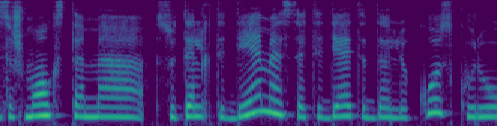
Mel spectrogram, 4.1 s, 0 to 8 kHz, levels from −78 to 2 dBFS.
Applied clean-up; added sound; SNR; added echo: none; none; none; none.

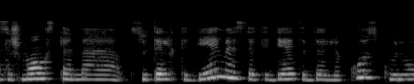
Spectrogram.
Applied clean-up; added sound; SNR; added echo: neural mask model DeepFilterNet 3.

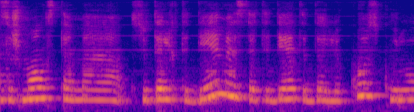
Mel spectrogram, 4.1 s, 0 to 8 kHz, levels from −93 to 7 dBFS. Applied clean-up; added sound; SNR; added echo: neural separator model SepFormer DNS4.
